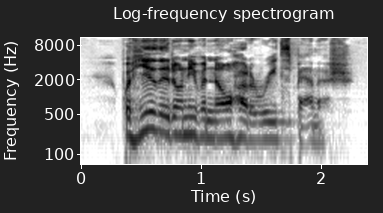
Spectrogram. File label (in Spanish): Voice Acting es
